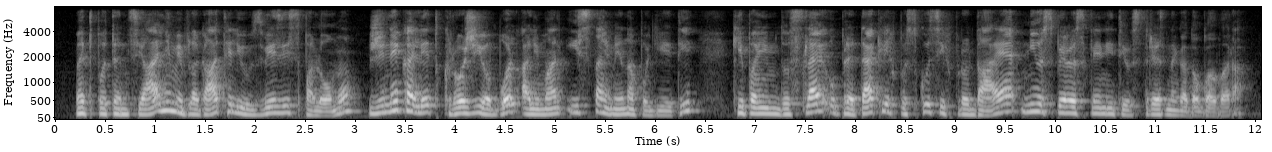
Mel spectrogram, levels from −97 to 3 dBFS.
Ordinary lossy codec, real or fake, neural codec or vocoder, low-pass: none; fake; vocoder, 44.1 kHz, 128 mel bands, Pupu-Vocoder; 7.2 kHz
